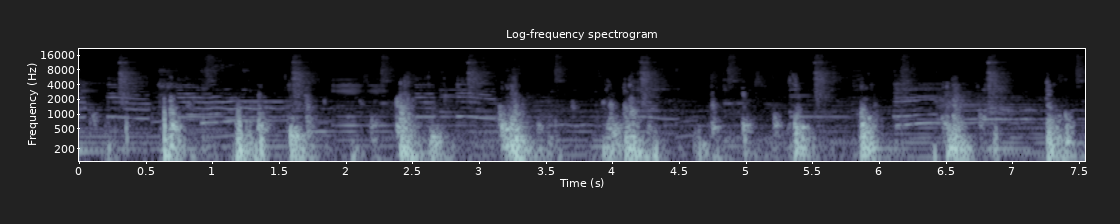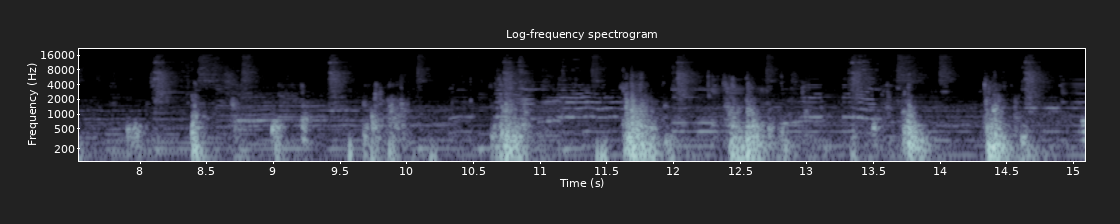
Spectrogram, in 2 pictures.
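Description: Background music made of short, struck notes with sustained tones between them.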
